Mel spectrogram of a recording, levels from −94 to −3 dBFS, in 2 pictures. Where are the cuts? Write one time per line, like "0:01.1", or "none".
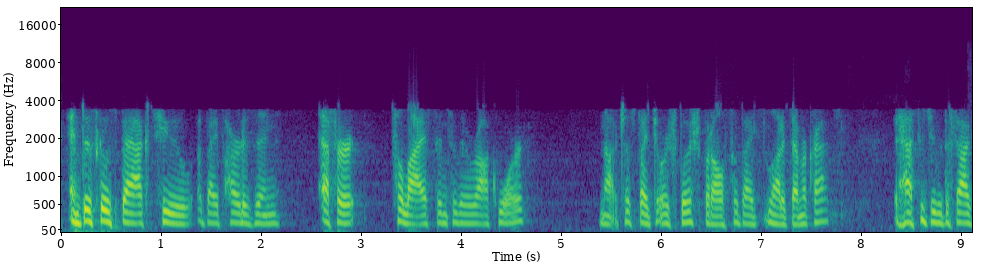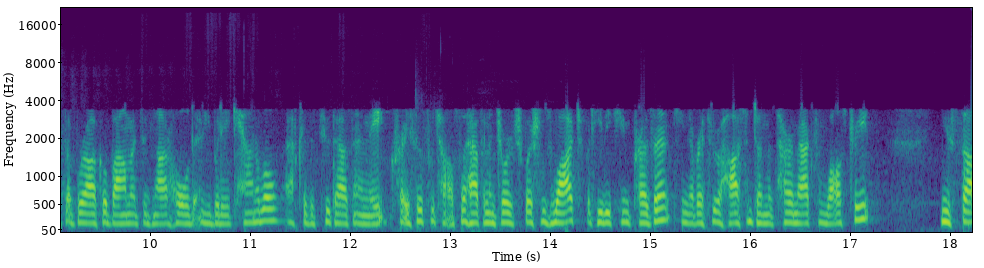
0:02.1
0:15.0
